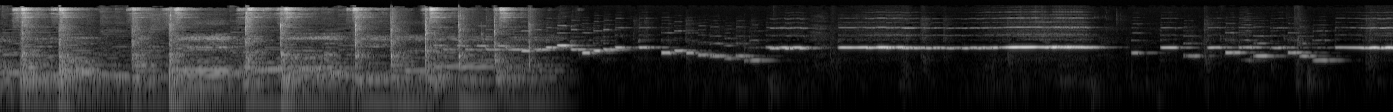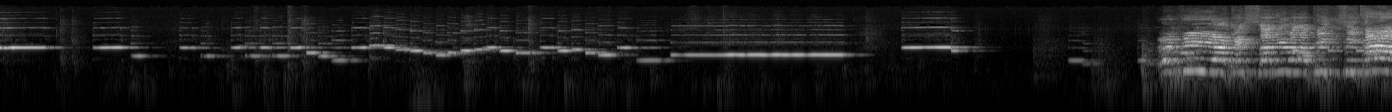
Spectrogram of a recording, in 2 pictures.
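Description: A Baroque ensemble of lute with a hand drum and jingling percussion plays for about the first six seconds and stops. A solo wooden recorder then plays an unaccompanied melody of quick running notes and longer held notes, with short pauses between phrases.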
